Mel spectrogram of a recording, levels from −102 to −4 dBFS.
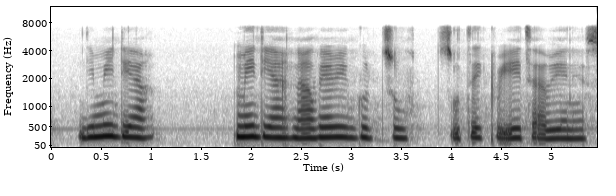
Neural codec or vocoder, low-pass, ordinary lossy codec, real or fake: none; 7.2 kHz; none; real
